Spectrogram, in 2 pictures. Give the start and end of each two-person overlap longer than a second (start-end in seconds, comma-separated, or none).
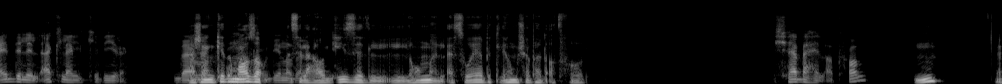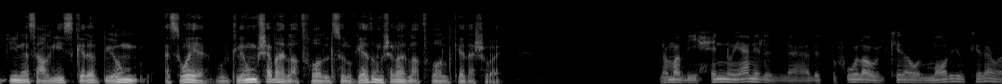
1.9-3.2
